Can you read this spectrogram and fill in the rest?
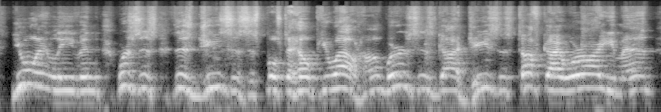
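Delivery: high-pitched, heated ranting; mad tantrum. Retold or imitated. Grandson raging at Jesus over his grandmother, mad tantrum. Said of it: "she let me throw my tantrum".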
